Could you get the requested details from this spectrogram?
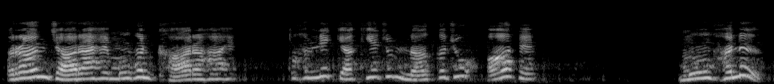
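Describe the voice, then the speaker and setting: A woman with a fairly high voice leads a Sanskrit lesson at a slow, deliberate pace. She recites verses and demonstrates pronunciation by drawing out single sounds. Her voice comes through a muffled video-call line with a faint hiss underneath. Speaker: Sanskrit teacher.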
